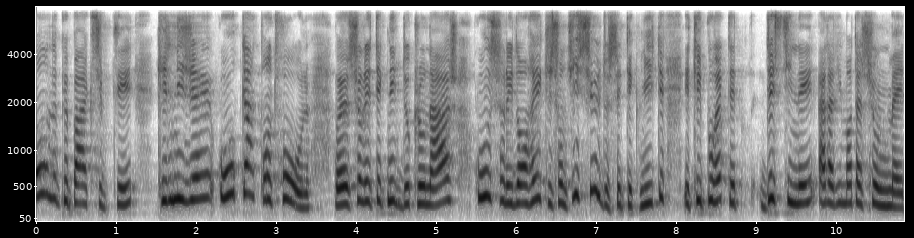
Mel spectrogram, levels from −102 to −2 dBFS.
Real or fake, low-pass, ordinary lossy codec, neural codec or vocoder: fake; 7.2 kHz; none; autoencoder, 22.05 kHz, a latent of 192 numbers a frame, VITS, trained on one speaker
